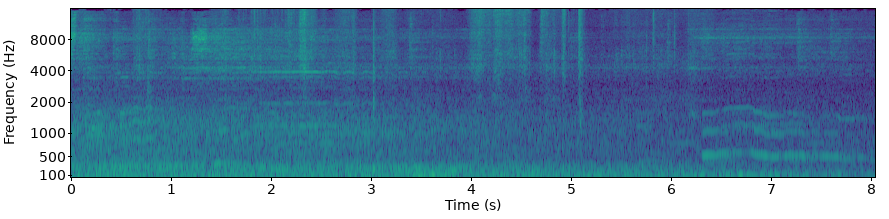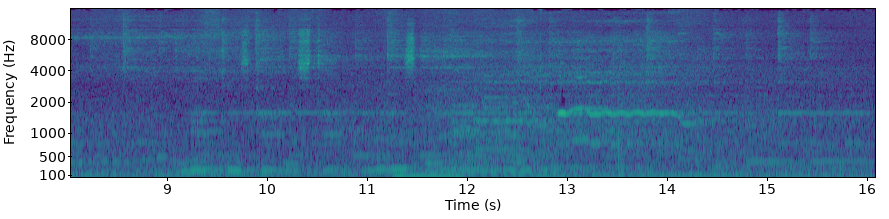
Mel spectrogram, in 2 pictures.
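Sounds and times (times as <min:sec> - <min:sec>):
car road and engine rumble: 0:00.0 - 0:16.0.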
